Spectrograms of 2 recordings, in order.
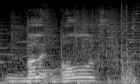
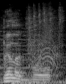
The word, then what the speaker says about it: Billet Bolt: I was saying bullet bolts. It wasn't called bullet bolt, it was called billet bolt.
